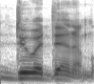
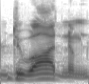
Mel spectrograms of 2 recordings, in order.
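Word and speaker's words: duodenum: That's the douadenum or dadum depending on how you want to pronounce it.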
